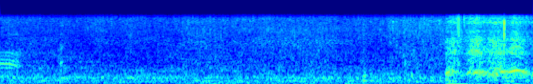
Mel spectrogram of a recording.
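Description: Low, steady rumble of wind buffeting the microphone. Laughter and voices break in near the end.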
